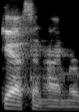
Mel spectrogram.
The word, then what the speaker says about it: Gassenheimer: in Irving Texas and your last name is pronounced gassenheimer right correct there you go all right I'm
